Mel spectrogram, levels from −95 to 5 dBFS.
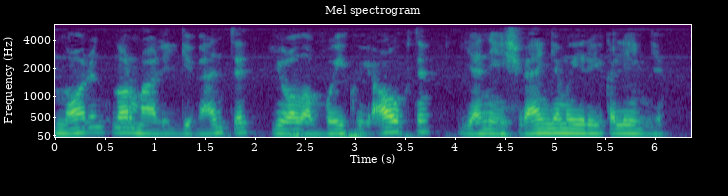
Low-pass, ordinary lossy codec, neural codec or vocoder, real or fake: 5.4 kHz; MP3, 48 kbps; none; real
